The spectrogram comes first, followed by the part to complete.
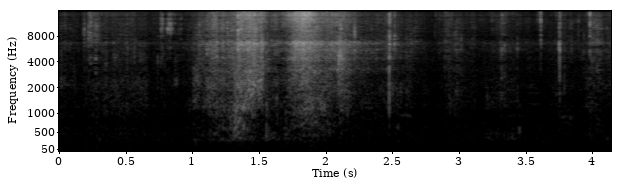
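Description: Soft rustling of tomato plant leaves and stems being pushed aside and handled while ripe cherry tomatoes are picked, swelling twice and followed by a few light clicks.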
